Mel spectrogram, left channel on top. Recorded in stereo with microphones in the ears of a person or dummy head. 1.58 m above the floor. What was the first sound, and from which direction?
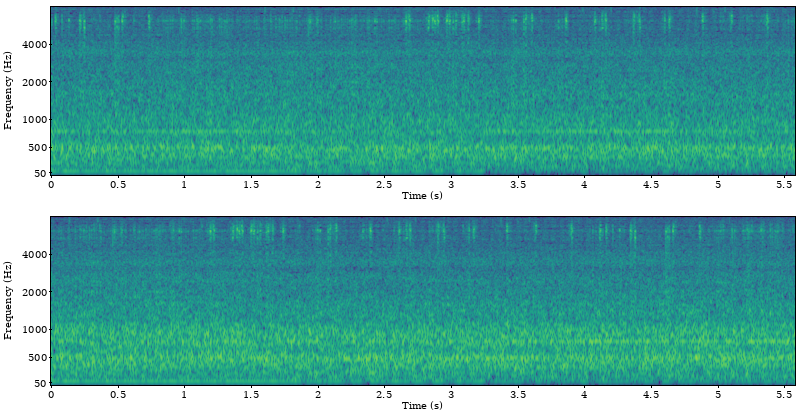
Only background noise.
